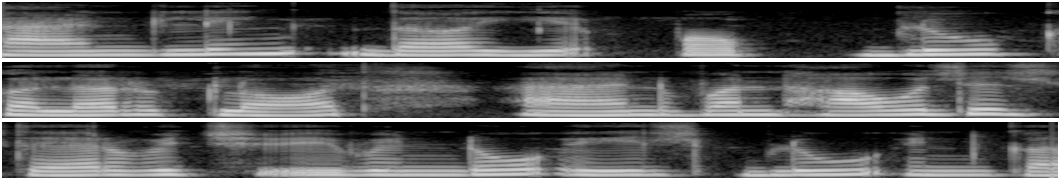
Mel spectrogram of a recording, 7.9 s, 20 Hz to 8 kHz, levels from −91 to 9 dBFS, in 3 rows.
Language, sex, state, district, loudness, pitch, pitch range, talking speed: English, female, Odisha, Nuapada, -16 LUFS, 210 Hz, 205-225 Hz, 145 wpm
